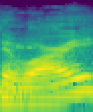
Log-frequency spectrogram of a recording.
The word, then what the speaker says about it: Tewari: Is it Yes, Tewari? you are right. Bang on. First time, Yeah. All right, first, and then say your last name. It's Tewari.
